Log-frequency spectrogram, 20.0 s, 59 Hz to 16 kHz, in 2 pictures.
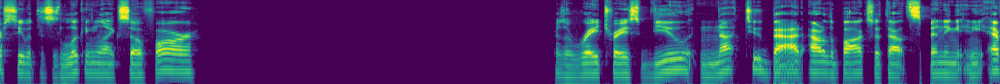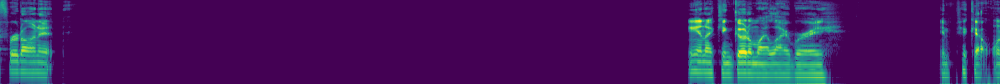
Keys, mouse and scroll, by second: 0.6 click, 12.2 click, 15.8 click, 17.5 click, 18.2-19.7 typing.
